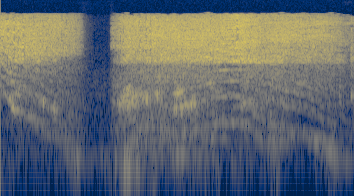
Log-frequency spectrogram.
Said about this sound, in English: excuse me here, the door's about to be loud.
